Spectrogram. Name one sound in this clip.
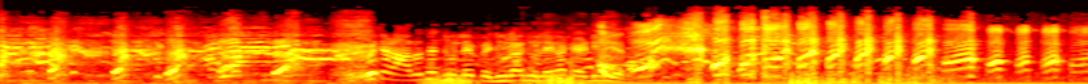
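Children shout and laugh outdoors.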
